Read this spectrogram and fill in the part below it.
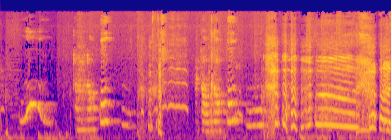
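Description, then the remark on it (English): A parrot talks in a shrill, squeaky voice, mimicking human speech, repeating a word with warbling whoops and chirps between, loud throughout. “So at the beginning, don't worry, that's just the parrot.”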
